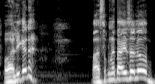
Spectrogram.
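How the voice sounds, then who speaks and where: A man playing a gentle, reassuring uncle in a Filipino radio drama. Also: high voice, very animated, fast talker, soft background music. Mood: affectionate. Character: gentle, reassuring uncle leaving to work abroad.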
